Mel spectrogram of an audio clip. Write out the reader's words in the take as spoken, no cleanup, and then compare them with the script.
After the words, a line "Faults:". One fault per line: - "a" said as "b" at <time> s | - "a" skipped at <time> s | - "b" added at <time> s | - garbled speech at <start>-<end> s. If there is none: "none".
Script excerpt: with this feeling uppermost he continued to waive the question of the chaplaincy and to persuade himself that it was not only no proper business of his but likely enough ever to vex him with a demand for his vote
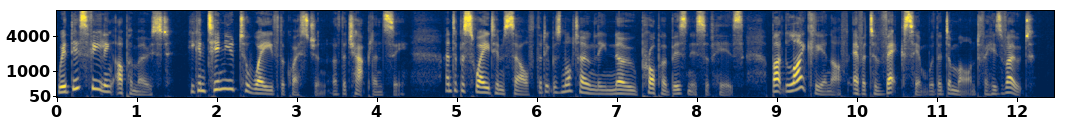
with this feeling uppermost he continued to waive the question of the chaplaincy and to persuade himself that it was not only no proper business of his but likely enough ever to vex him with a demand for his vote
Faults:
none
